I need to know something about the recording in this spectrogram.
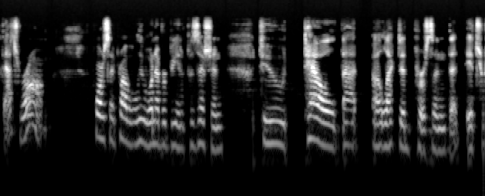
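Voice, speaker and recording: A woman, hoarse and raspy from allergies, talking casually and with strong opinions to her viewers in a vlog. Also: on the low side. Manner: chatty, opinionated, with frequent um and you know. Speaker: vlogger. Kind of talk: casual talk to camera.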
